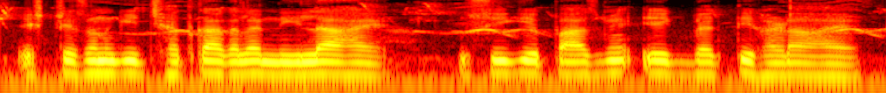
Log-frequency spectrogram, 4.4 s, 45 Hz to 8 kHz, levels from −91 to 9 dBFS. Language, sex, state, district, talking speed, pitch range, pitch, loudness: Hindi, male, Uttar Pradesh, Lalitpur, 200 wpm, 125-135 Hz, 130 Hz, -18 LUFS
